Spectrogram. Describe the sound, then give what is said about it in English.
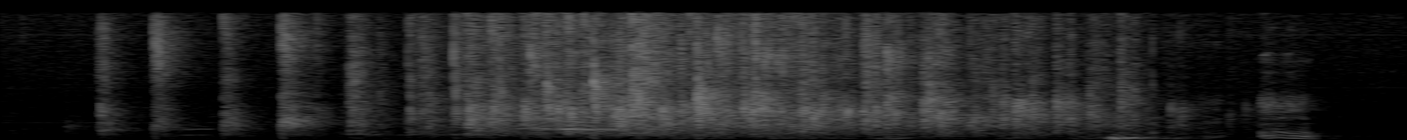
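Scattered hand claps start off, then swell into steady, loud applause from a crowd that holds for several seconds before tapering away, with a brief murmur of voices near the end. “Hope you weren't clapping for me.”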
